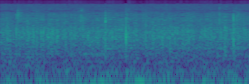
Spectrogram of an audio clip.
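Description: Steady rain falls in Himachal Pradesh, a dense, even patter on surfaces with occasional sharper drops standing out, continuous and moderately loud with no voices.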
